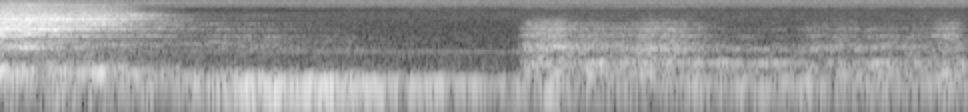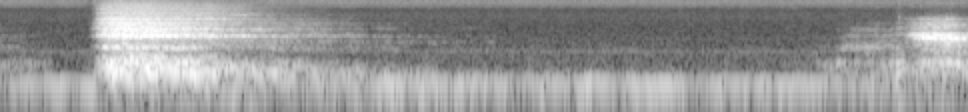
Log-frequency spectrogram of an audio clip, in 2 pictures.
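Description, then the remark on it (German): Slow, deep breathing of a person sitting upright: three long inhale-exhale cycles with audible airy rushes and quiet pauses between them, no talking. “Ja, und dann atme einfach dreimal tief ein und aus.”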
